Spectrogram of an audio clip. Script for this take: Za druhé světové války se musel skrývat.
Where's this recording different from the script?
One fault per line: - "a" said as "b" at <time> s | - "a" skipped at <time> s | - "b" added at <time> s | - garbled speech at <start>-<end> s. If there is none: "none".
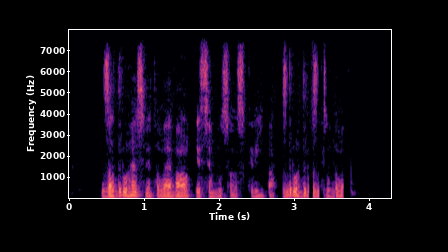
- garbled speech at 2.8-3.7 s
